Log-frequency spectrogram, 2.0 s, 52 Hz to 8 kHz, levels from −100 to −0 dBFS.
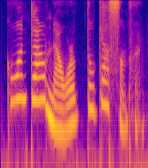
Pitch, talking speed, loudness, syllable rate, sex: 285 Hz, 240 wpm, -16 LUFS, 6.3 syllables/s, female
